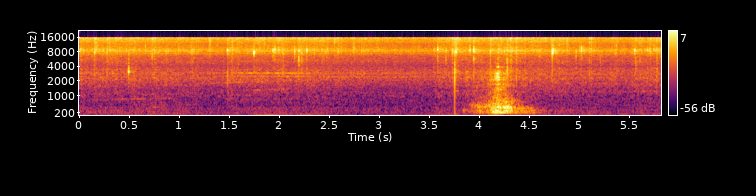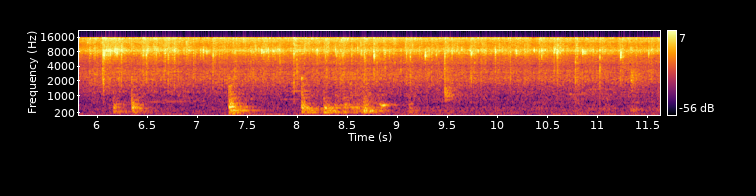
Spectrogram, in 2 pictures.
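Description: Beef shami kababs shallow-frying in hot oil in a pan over a low-to-medium flame, sizzling steadily. A few brief louder sounds break in, the loudest about four seconds in.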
